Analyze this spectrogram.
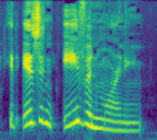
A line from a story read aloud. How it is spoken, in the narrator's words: she whined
